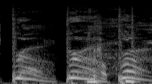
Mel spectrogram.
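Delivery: high bro yelps; frat bro. Acted. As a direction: yelp each one like a falling bro. Frat boys run over by cars.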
